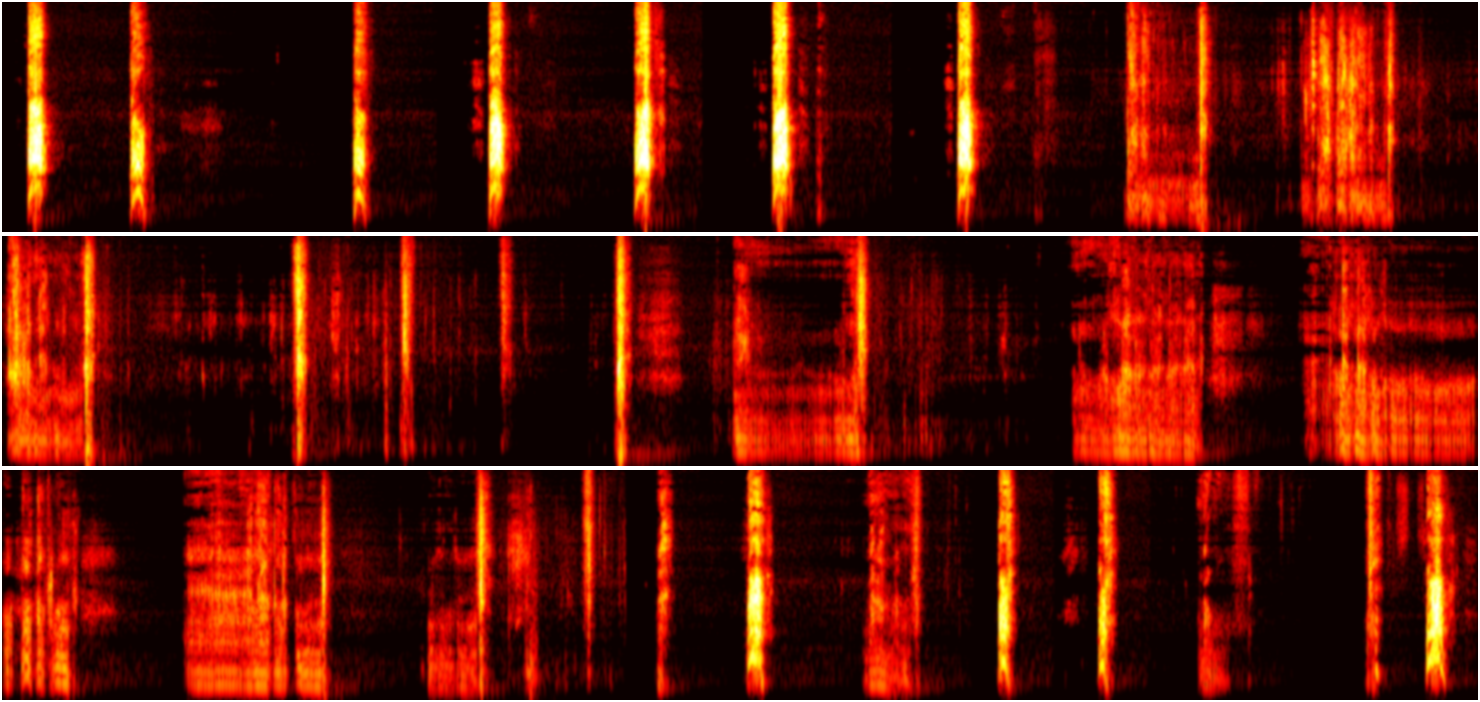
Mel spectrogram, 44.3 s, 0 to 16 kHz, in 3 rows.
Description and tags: Yorkie Barks and Growls
This is a mono recording of my dog Rylie who is a 11 year old Yorkshire terrier. This includes a variety of different barks and growls as she plays with her ball. Recorded with a Apex 430 Studio mic into a Alesis Multimix 16 firewire mixer.
bark, dog, growl, small, terrier, yorkie, yorkshire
